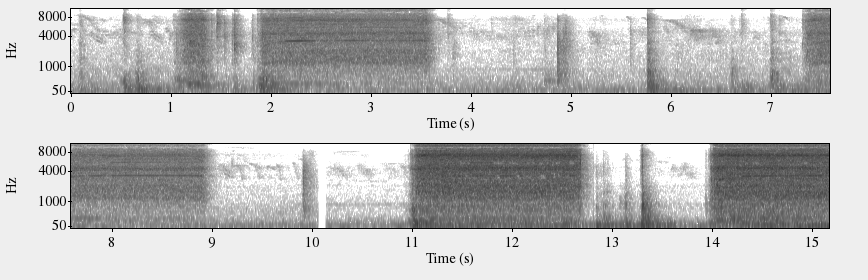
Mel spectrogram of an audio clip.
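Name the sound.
power drill removing screws from old camper plywood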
